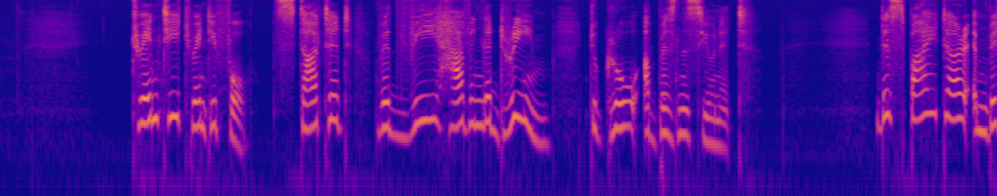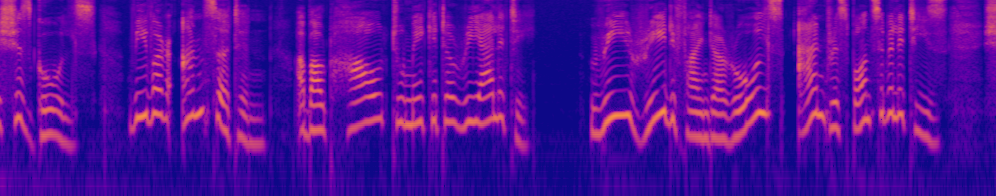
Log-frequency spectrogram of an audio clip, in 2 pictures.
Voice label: english indian explainer videos; Englisch und Hindi

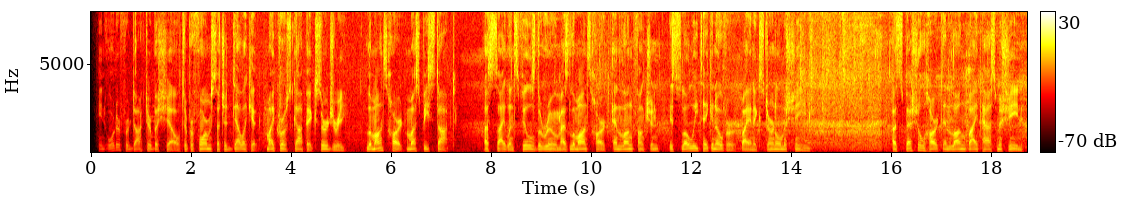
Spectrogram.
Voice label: english american documentaries

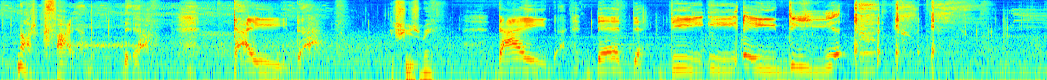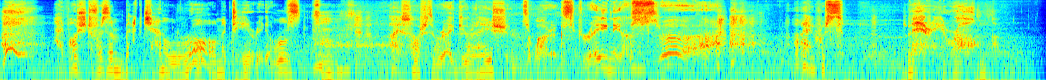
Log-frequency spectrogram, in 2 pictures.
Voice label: english american podcasts; Synchronsprecherin; Heimstudio in Chattanooga

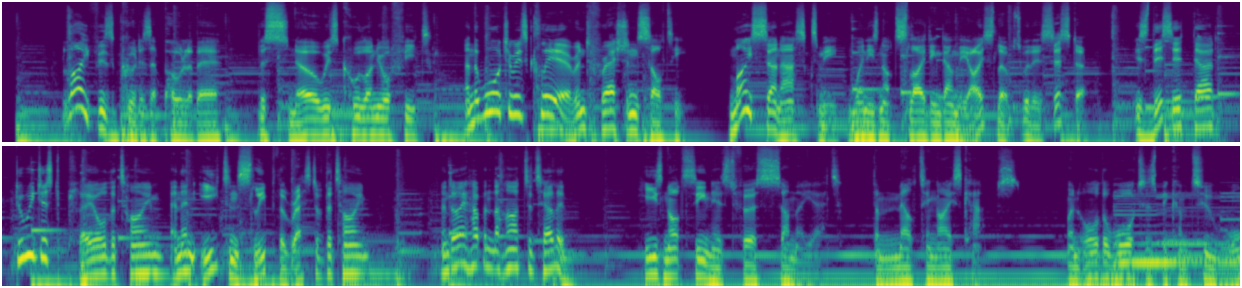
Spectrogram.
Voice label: english british animation

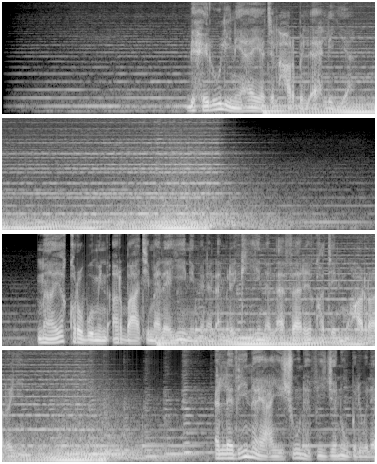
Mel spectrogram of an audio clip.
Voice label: arabic documentaries

